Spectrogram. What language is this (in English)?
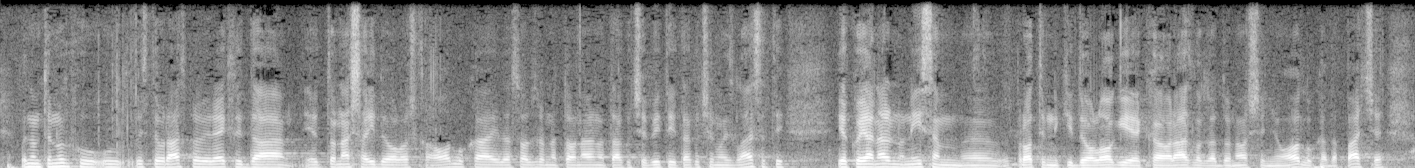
Croatian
